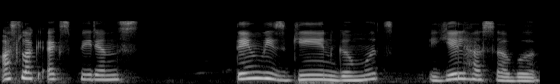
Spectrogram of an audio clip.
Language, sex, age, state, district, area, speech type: Kashmiri, female, 18-30, Jammu and Kashmir, Baramulla, rural, spontaneous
